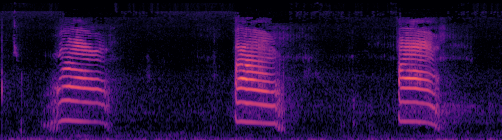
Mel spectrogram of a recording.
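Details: Cat uttering three evenly spaced meows, each about half a second long and sliding downward in pitch at the end, roughly one and a half seconds apart against soft background noise.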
